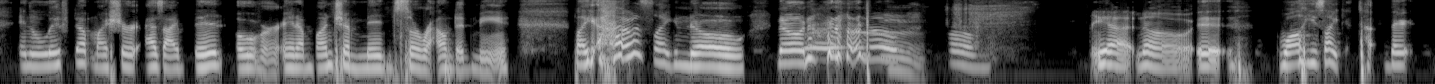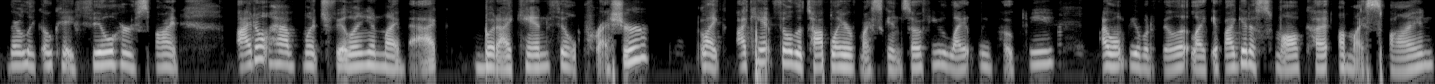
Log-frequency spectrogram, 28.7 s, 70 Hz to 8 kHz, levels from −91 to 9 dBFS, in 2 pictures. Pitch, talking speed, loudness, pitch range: 195 Hz, 180 wpm, -20 LUFS, 175-215 Hz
